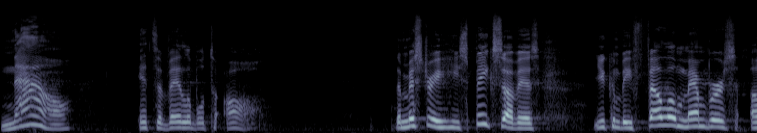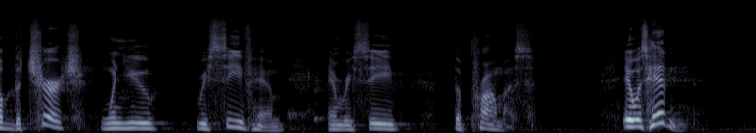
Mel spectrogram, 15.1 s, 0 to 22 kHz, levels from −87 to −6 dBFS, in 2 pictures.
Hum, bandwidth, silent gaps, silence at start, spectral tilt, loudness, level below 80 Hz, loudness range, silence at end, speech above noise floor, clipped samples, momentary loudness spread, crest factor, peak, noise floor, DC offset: none; 14 kHz; none; 0 s; -5 dB/octave; -40 LUFS; under -90 dBFS; 10 LU; 0.75 s; 43 dB; under 0.1%; 18 LU; 22 dB; -18 dBFS; -83 dBFS; under 0.1%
